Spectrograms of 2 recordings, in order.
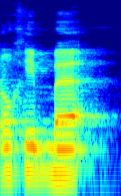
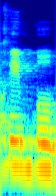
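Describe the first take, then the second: First: The word ends with an a vowel. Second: The word ends with a u vowel. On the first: The verb follows a particle. The speaker calls it wrong. "bukan uhibba" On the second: The verb follows no particle. The speaker calls it right. "dibaca uhibbu"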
